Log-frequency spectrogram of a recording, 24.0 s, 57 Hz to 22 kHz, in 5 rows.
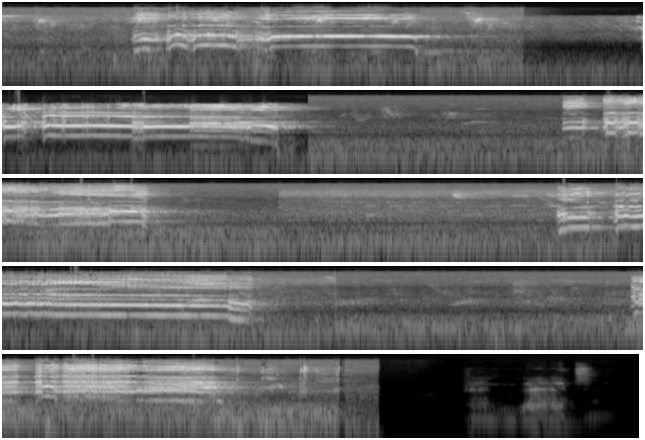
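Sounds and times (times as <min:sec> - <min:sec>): rooster crowing: 0:00.9 - 0:03.7, 0:04.7 - 0:07.2, 0:09.0 - 0:11.1, 0:13.0 - 0:16.6, 0:19.1 - 0:21.3.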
